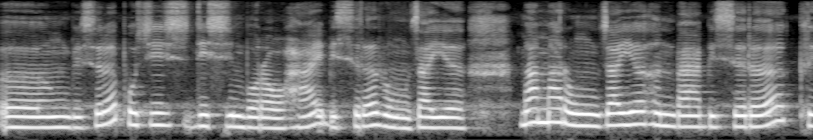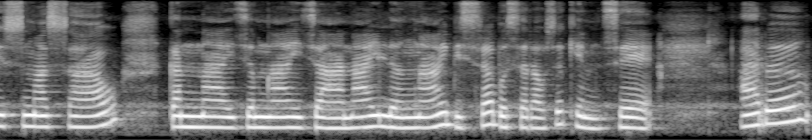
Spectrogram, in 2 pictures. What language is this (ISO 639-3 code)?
brx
